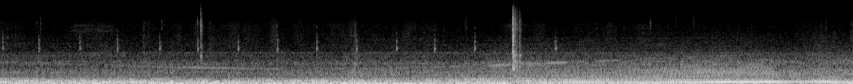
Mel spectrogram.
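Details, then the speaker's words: Ford Fiesta, pre-roadworthy test drive: steady low road rumble with light ticks, no bumps or rattles; rear suspension feels a bit floppy to the driver, but everything seems fine. Normal driving. "There we are, no bumps, no rattles, everything seems to be fine,"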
